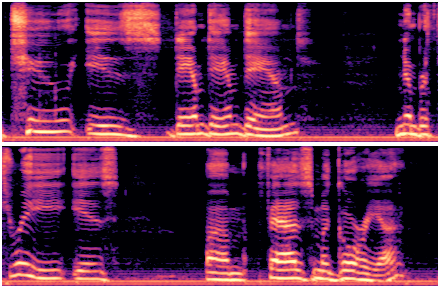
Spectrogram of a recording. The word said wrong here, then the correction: Phantasmagoria: Uh-huh, Phantasmagoria, yeah. – Yes, thank you. I can never say that right.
